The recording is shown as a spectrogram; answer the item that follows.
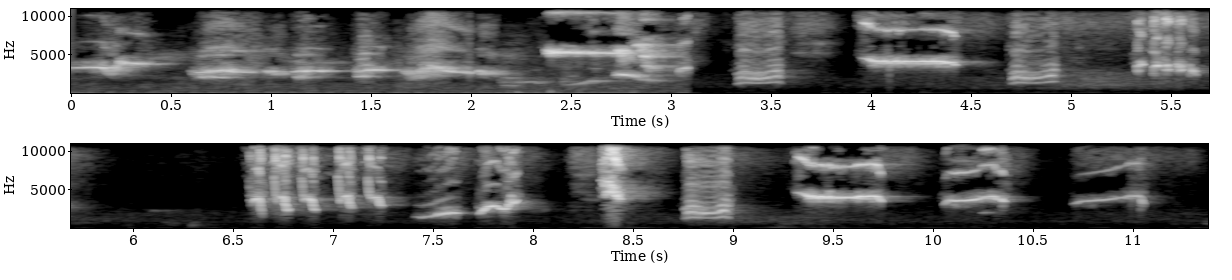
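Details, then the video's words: Oriental magpie-robin (kacer) singing in the ngipas style with a loud, clear voice: varied high whistles, chirps and slurred notes in quick bursts; a low hum and rougher notes fill the first three seconds. "Suara burung kacer ngipas thes best plong"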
